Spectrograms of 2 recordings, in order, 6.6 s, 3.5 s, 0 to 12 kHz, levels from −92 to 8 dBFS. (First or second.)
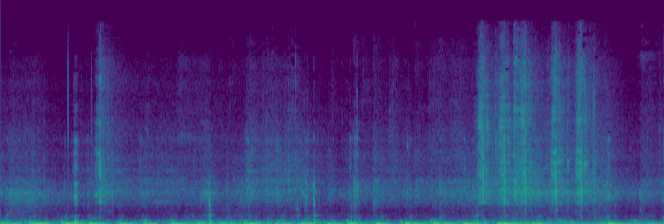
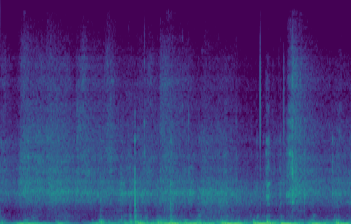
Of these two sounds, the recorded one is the first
